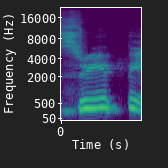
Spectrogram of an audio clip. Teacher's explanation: আচ্ছা, আমি কিন্তু স্মৃতি, দেখো শ্রী দন্ত শয় রি, শ্রী এটাই উচ্চারণ করতেছি, এবং তয় রসিকার তি, এই তি উচ্চারণ করতেছি। মাঝখানে যে একটা ম আছে, ম ফলা আছে, এটা কিন্তু আমি উচ্চারণ করতেছি না।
